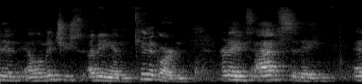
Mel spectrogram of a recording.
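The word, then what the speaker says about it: Abcde: Her name's Absidy, and it's spelled A-B-C-D-E.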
